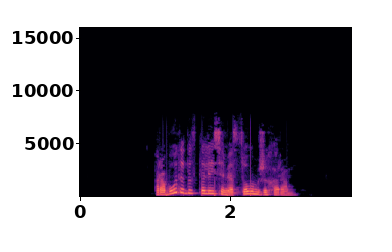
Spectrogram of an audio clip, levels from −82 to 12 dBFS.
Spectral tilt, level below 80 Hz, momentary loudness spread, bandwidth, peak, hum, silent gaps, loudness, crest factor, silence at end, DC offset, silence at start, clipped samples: -6 dB/octave; -50 dBFS; 8 LU; 7.6 kHz; -2 dBFS; none; none; -16 LUFS; 16 dB; 0.75 s; under 0.1%; 1 s; under 0.1%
